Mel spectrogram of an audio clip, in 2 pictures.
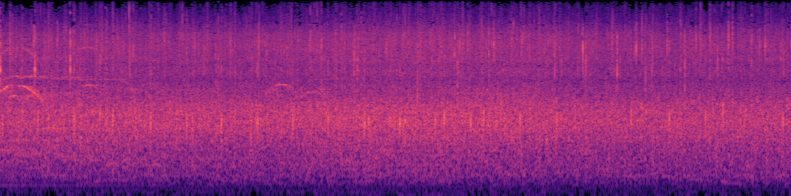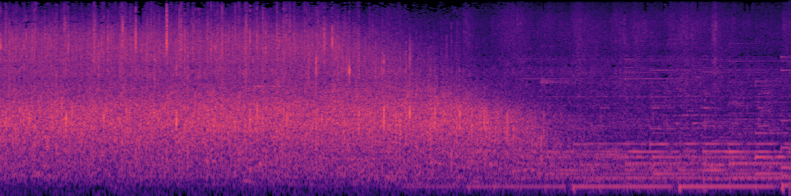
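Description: Sustained audience applause, a dense steady wash of clapping for about thirteen seconds, then fading out as a soft musical tone enters underneath.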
